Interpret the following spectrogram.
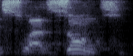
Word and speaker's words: soixante: You can also see that in soixante. For those that were in class for numbers, 60 is soixante.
